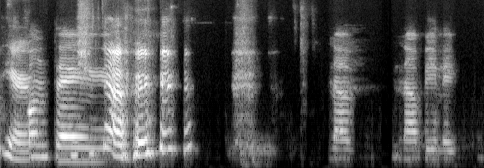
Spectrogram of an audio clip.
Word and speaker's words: Navigli: Navili. They don't pronounce the G. It won't be a G. So it'll be like Billy. Navili.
